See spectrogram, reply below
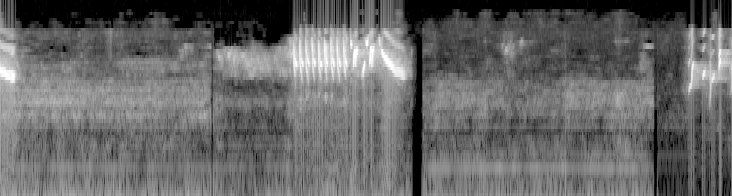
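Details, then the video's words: European goldfinch, Algerian Tizi Ouzou song style: one short burst of high, rapid twittering notes in the middle, with a steady low hum throughout and a brief high phrase at the end. "تغريد حسون تيزي وزو (كامل المقامات)"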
